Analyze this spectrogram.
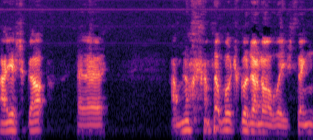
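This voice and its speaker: Very slow speech from a man with a Lancashire accent, bright and sharp in tone, medium in pitch, with fairly even intonation. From northern England, Blackpool, Lancashire. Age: 70s. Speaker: hunger striker and protester. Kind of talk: interview. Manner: halting.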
